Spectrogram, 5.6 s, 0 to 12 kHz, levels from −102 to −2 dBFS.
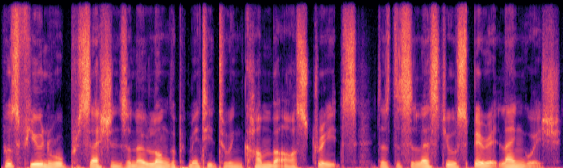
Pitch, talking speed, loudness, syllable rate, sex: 110 Hz, 170 wpm, -17 LUFS, 5.9 syllables/s, male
